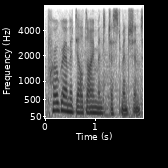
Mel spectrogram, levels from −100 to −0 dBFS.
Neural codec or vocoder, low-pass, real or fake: vocoder, 44.1 kHz, 128 mel bands every 512 samples, BigVGAN v2; 7.2 kHz; fake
